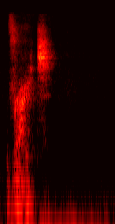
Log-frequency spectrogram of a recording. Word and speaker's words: write: think things like this pronouncing the w cell which is actually as a silent letter so it shouldn't be pronounced according to the international phonetic alphabet IPA and it's not the British kind of beer IP it's not Indian Pale Ale about international phonetic alphabet IPA according to the IPA these words should be pronounced without the W sound only they are sound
